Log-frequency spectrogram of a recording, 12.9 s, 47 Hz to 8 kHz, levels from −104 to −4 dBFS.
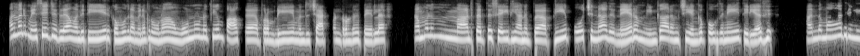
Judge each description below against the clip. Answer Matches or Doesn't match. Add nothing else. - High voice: Matches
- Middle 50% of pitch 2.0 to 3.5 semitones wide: Doesn't match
